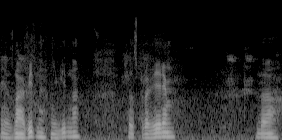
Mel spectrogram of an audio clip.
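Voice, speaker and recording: Fairly low in pitch, a man speaks at a very slow pace with fairly even intonation and long, frequent pauses. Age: 40s. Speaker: vlogger. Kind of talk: casual vlog monologue. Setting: outdoors, walking in a park. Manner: hesitant, with fillers.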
